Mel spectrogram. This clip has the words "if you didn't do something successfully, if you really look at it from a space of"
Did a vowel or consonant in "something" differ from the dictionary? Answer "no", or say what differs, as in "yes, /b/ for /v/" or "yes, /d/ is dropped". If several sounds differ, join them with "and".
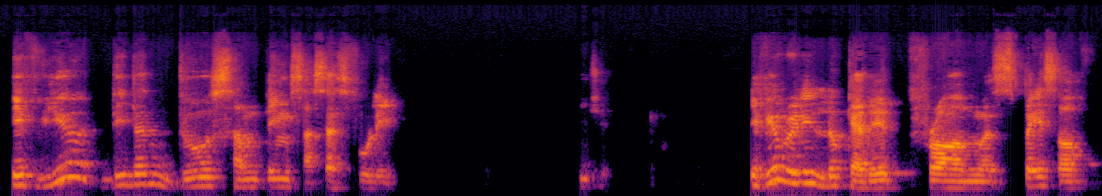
yes, /t/ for /θ/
